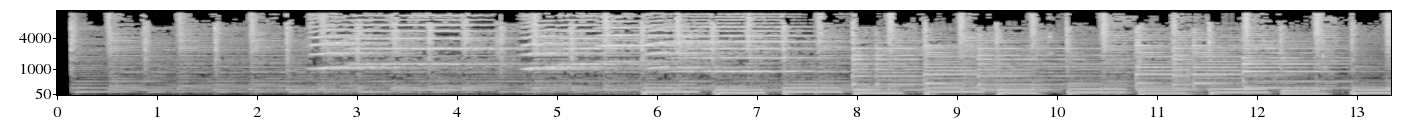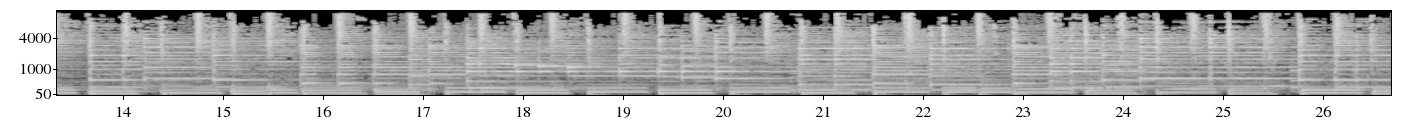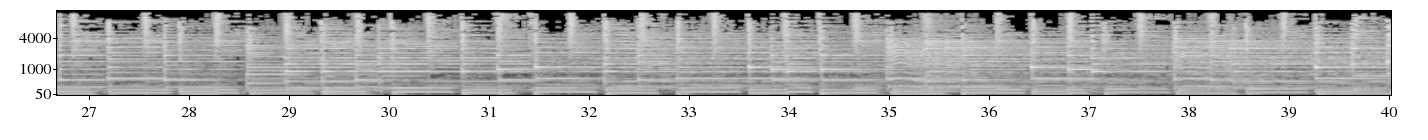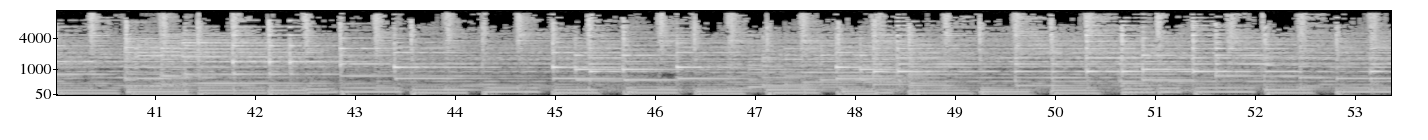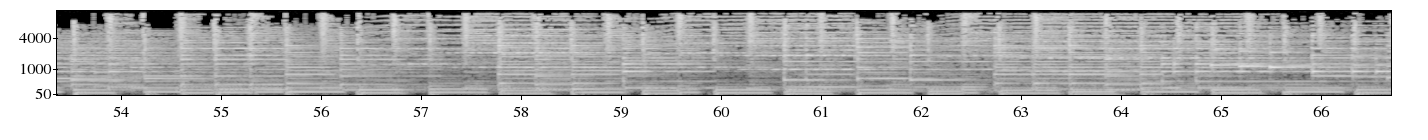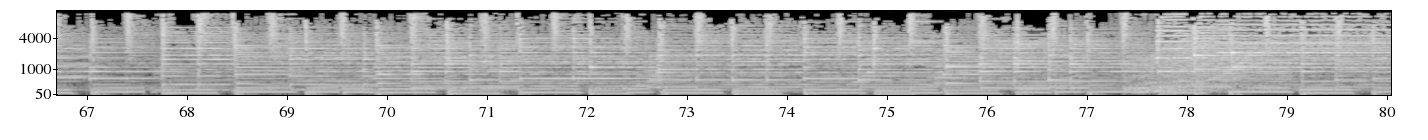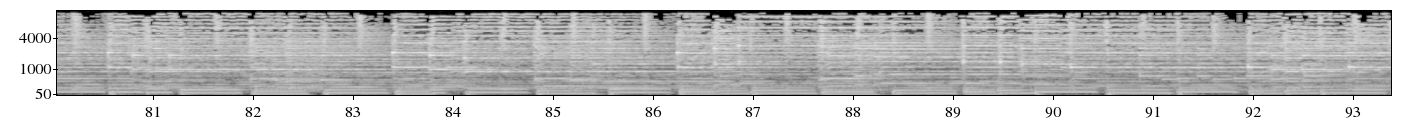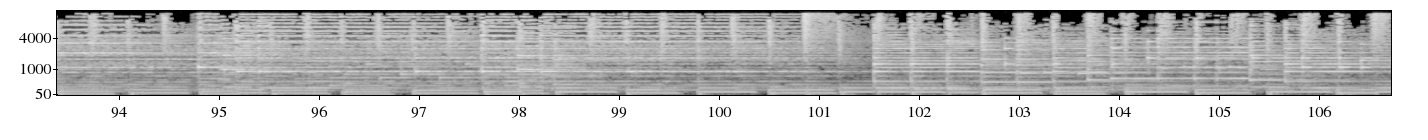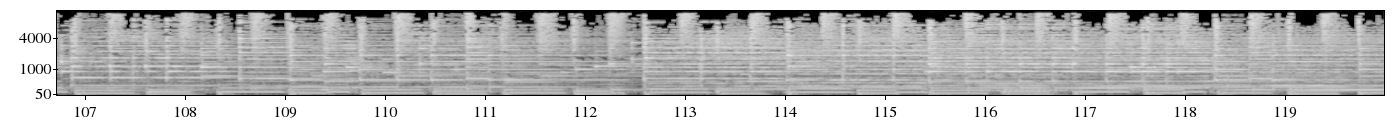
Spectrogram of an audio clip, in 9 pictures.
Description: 而缠绵悱恻。
本套CD全部钢琴演奏，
